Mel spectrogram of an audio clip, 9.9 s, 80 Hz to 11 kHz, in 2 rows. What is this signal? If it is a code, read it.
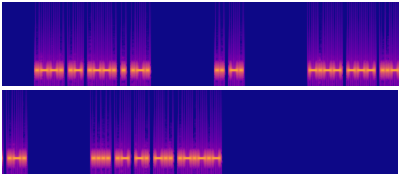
Morse code, heard as a keyed tone, about 40 wpm, 700 Hz. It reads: PAPER IN YOUR HAND.
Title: 4x Word-Spacing - Sentences from Top 400 Words - 40wpm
